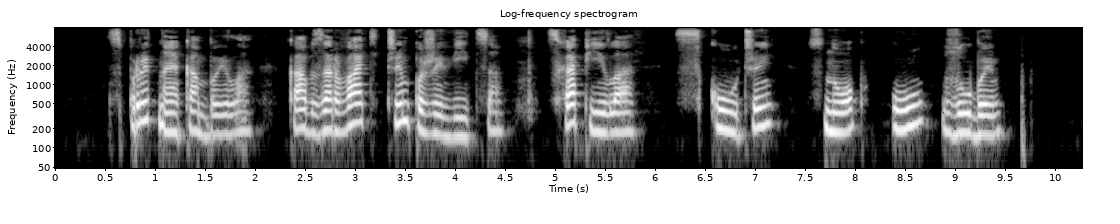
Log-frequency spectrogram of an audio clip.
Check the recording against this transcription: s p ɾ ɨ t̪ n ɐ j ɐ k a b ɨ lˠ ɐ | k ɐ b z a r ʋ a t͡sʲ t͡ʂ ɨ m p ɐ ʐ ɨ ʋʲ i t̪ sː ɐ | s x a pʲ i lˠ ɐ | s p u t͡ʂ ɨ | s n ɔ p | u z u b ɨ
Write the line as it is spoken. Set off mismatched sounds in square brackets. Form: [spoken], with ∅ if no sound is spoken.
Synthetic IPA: s p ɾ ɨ t̪ n ɐ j ɐ k a b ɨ lˠ ɐ | k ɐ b z a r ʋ a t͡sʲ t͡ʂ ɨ m p ɐ ʐ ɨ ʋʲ i t̪ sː ɐ | s x a pʲ i lˠ ɐ | s [k] u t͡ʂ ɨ | s n ɔ p | u z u b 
